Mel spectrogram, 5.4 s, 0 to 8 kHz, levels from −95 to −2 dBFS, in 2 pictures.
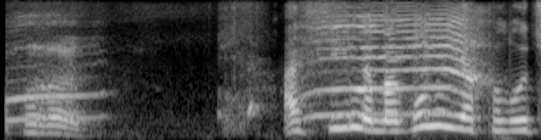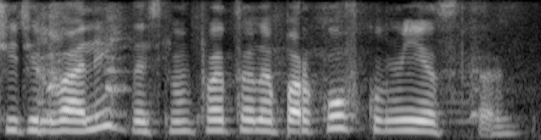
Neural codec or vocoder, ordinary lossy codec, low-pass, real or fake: codec, 16 kHz, 6 kbps, DAC; none; none; fake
